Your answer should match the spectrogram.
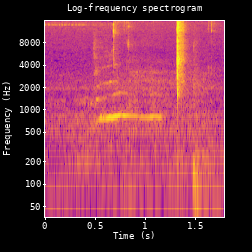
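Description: A single faint, drawn-out cat meow rises and holds briefly in a quiet indoor space, followed by a soft click and a small thump.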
